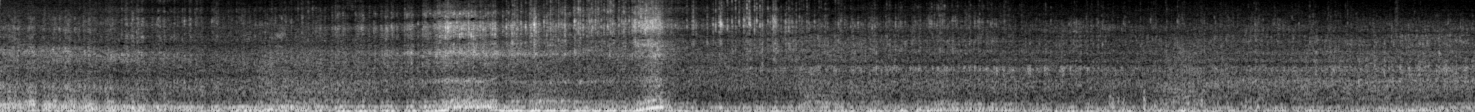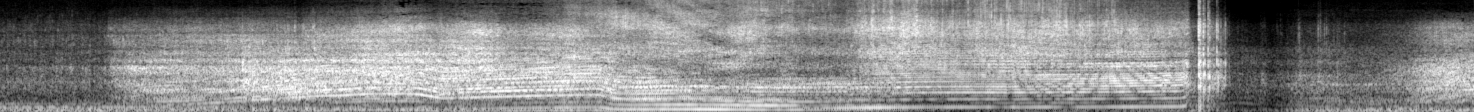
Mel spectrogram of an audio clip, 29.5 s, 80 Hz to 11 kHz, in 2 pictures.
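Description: Turbocharged 1.8T four-cylinder of a Mk4 Volkswagen GTI with a 50-trim turbo at a drag strip: a steady low engine drone at the start line, then about 16 seconds in the car launches and accelerates hard, the engine pitch rising and dropping back several times through the gear changes. A sharp click and a brief dip in the sound come near the end.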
